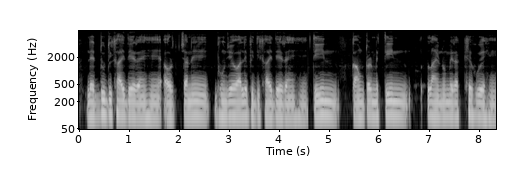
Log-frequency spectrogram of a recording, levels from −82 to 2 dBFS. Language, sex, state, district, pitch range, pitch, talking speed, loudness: Hindi, male, Uttar Pradesh, Varanasi, 90-100 Hz, 95 Hz, 160 wpm, -22 LUFS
